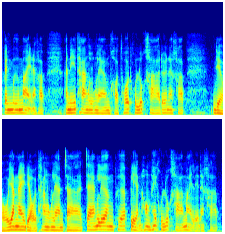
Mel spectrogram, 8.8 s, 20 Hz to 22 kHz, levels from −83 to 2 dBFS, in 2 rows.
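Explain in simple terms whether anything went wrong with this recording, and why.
A few brief dropouts occurred, each covered up by the receiver as concealed Bluetooth headset packet loss. At 1.78 to 1.80 s, 3.36 s and 5.89 to 5.92 s, voice packets from the headset never reached the phone, so the phone filled each gap by repeating a closely matching slice of the sound just before it. The single short gap at 3.36 s is almost hidden. The longer ones, lasting about 22 and 30 ms, can sound briefly buzzy before the real speech resumes.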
